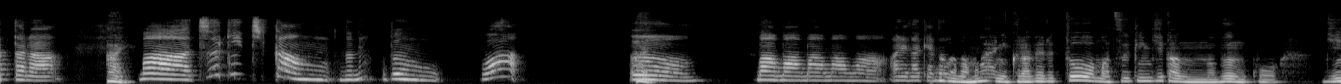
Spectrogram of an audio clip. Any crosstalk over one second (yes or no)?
no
